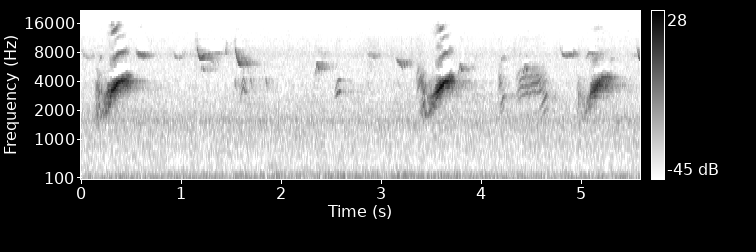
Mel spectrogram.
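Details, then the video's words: Eastern towhee in woodland, male and female present, male singing to defend nesting territory; three strong rising slurred notes spaced about three seconds then one and a half seconds apart, faint high twitters from other birds between. "Territorial Songs And Calls?"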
